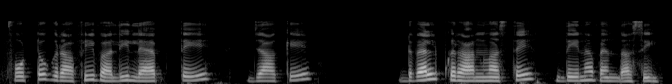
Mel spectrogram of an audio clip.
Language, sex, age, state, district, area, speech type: Punjabi, female, 30-45, Punjab, Fazilka, rural, spontaneous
